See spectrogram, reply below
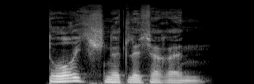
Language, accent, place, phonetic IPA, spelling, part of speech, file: German, Germany, Berlin, [ˈdʊʁçˌʃnɪtlɪçəʁən], durchschnittlicheren, adjective, De-durchschnittlicheren.ogg
- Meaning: inflection of durchschnittlich: 1. strong genitive masculine/neuter singular comparative degree 2. weak/mixed genitive/dative all-gender singular comparative degree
